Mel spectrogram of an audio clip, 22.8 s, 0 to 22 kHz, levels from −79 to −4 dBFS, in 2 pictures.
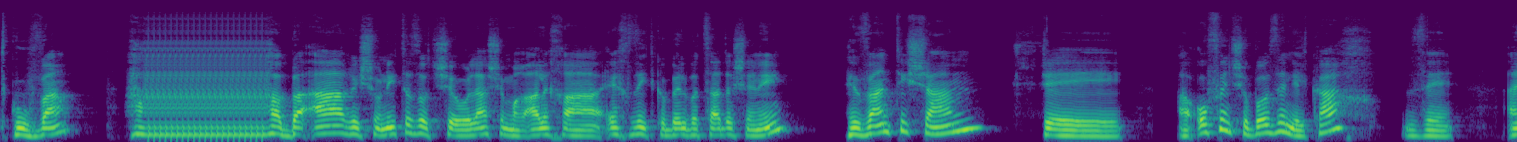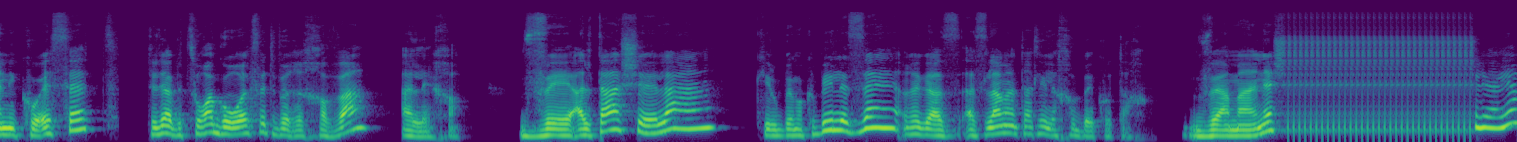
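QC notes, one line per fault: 1.11–2.01 s, system hang loop: one 42.67 ms slice of the speech repeats 21 times at 23.4 Hz, a rattling stutter that fits a stalled 2048-sample ring buffer.
21.04–22.44 s, system hang loop: the same 42.67 ms slice length cycles 33 times at 23.4 Hz, the playback hardware looping its buffer while the system froze.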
